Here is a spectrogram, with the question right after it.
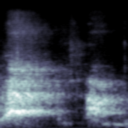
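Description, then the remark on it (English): Two loud dog barks, the first longer and trailing off, followed by a shorter second bark after a brief pause. “Your dog excited about that cryptocurrency.”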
